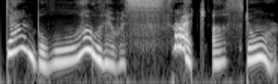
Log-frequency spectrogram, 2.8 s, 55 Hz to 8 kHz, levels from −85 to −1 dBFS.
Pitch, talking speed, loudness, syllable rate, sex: 255 Hz, 150 wpm, -18 LUFS, 3.8 syllables/s, female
